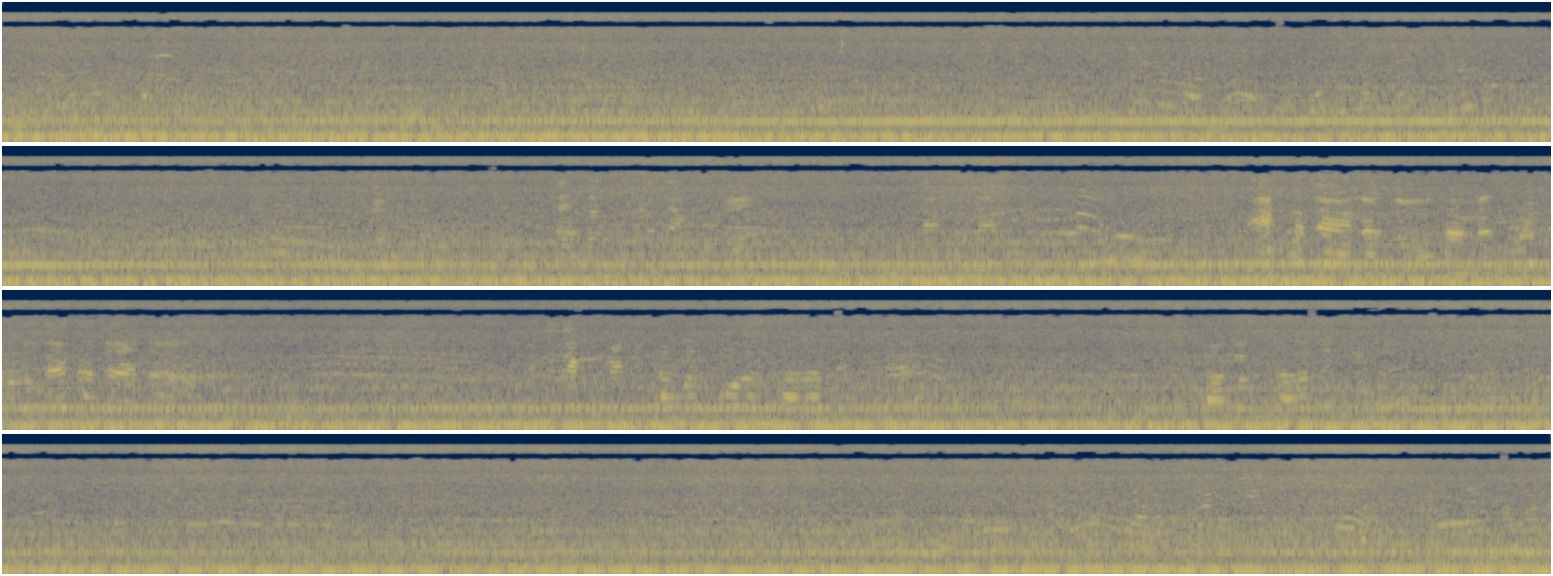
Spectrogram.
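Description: Motorboat engine running steadily at speed, a constant drone with a fainter steady whine above it, over the rush of water past the hull.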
